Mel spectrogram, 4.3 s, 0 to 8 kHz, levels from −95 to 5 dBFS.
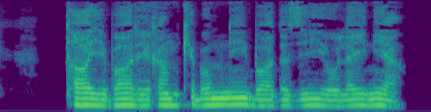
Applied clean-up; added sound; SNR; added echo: none; none; none; none.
